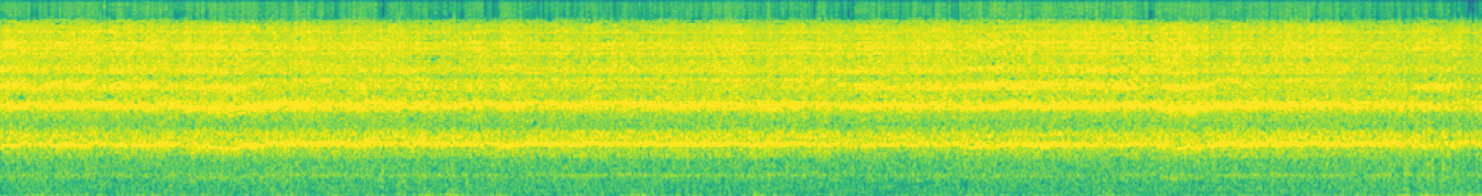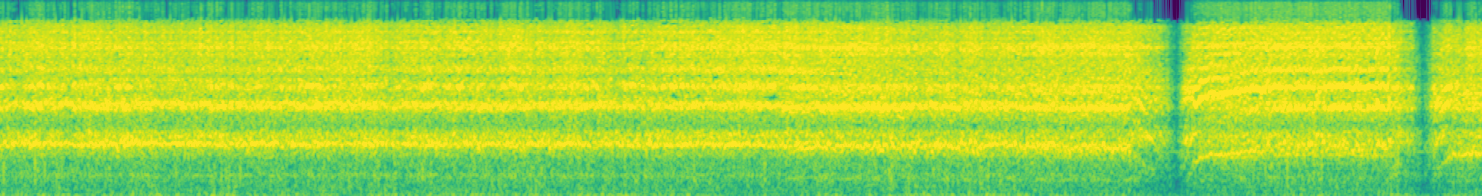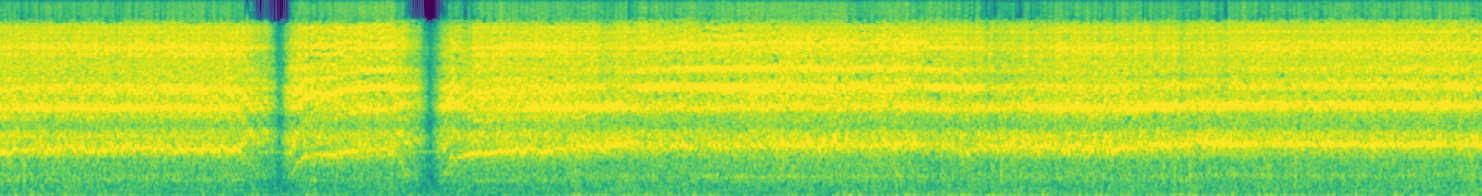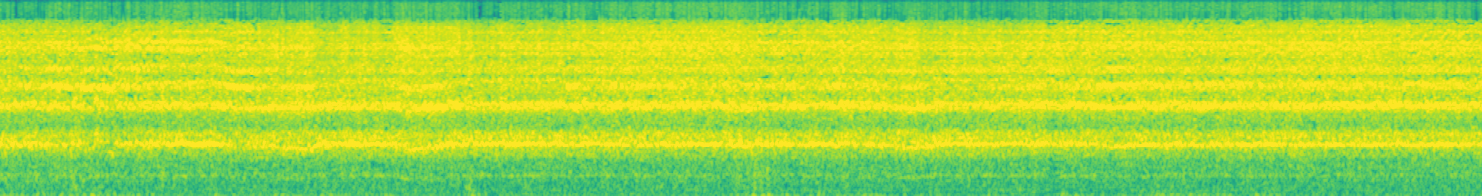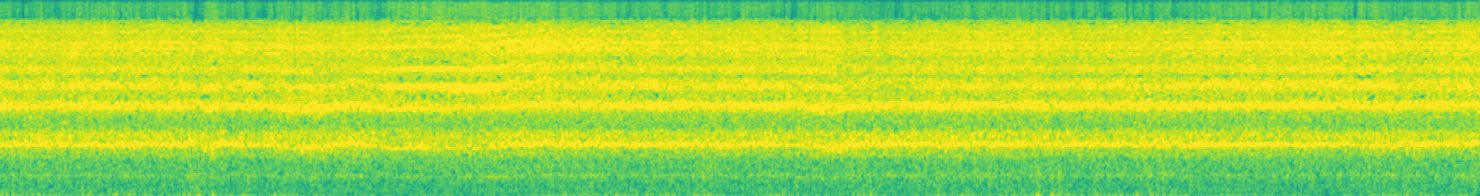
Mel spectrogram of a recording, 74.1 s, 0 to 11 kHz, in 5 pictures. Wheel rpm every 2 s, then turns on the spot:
230, 220, 230, 230, 230, 230, 230, 230, 230, 240, 230, 220, 210, 140, 150, 200, 140, 170, 210, 210, 220, 230, 230, 220, 230, 230, 230, 230, 240, 230, 230, 220, 230, 230, 230, 230, 230.
none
